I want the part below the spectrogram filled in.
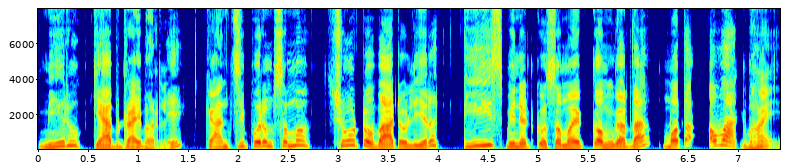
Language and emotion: Nepali, surprised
